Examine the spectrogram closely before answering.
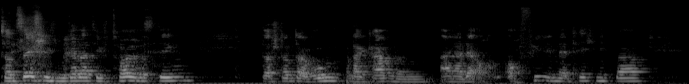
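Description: Over audible room echo, a man with a fairly high pitch speaks at a fairly slow pace with fairly even intonation. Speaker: podcast guest. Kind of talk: casual chat.

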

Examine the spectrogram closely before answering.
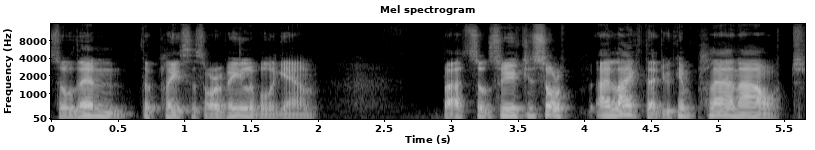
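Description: A man speaks with a Swedish accent at a medium pitch. His tone is bright and sharp, and his pace fairly quick. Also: ordinary pitch variation. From Sweden. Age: 30s. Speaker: board game youtuber and podcast host. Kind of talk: casual chat.

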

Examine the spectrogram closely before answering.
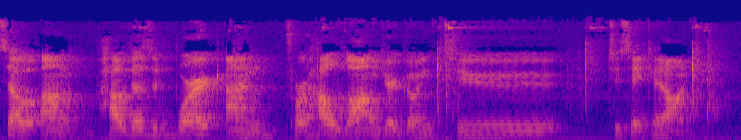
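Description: A woman speaks very slowly in a fairly low pitch with monotone, flat intonation. Audible room echo and noticeable background noise accompany her. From Italy. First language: Italian. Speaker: interviewer. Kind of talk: interview. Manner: halting.

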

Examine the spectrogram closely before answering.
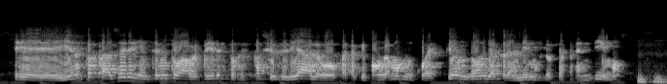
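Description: A man's medium-pitched voice at a fairly quick pace with hardly any pauses, over noticeable background noise. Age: 30s. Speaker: workshop facilitator on masculinities. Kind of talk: interview. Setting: phone call.

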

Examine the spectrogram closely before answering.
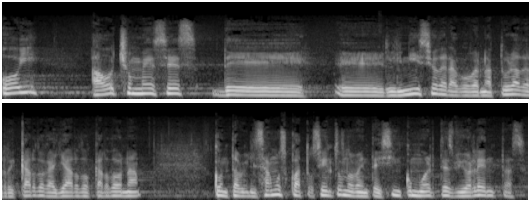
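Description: Very slowly, the man talks with ordinary pitch variation. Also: medium pitch for a man. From Mexico, San Luis Potosí. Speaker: journalist. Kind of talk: press conference question.

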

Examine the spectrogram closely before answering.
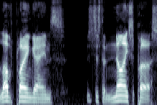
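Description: A man's medium-pitched, bright, sharp voice at a fairly slow pace, with ordinary pitch variation and a very clean recording against a silent background. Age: 30s. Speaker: retro gaming YouTuber and podcast host. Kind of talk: solo podcast monologue. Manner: casual, sweary.

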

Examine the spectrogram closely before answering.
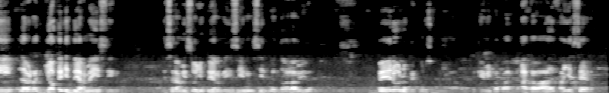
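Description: A man at a very fast pace with big swings in loudness, over noticeable background noise. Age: 20s. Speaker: university student and cinema worker. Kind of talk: interview.

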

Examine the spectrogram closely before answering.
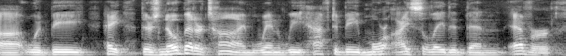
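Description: At a moderate pace, a man uses a normal speaking voice of medium pitch with fairly even intonation. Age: 50s. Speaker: pastor. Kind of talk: interview.

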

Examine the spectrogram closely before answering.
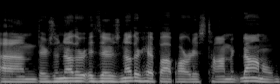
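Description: A man's ordinary speaking voice at a medium pitch, with fairly even intonation. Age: 20s. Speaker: podcast host and aircraft mechanic. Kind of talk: casual chat.

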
